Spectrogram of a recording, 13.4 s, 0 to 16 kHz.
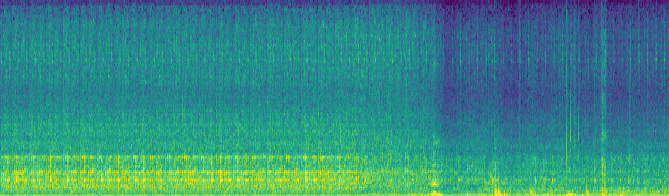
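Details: Nissan QG16DE without hydraulic lifters, 2,000 km after new piston rings, oil rings, chain and guide: knock at idle began 1,500 km ago, persists after oil change, fades with revs; owner suspects front of block between cylinders 1 and 2.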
